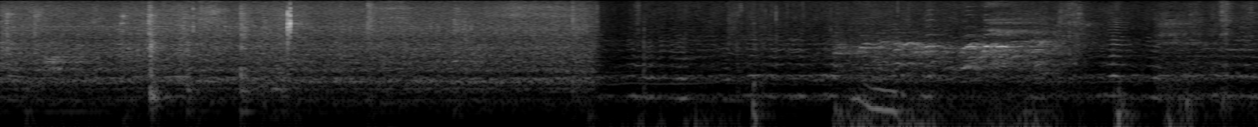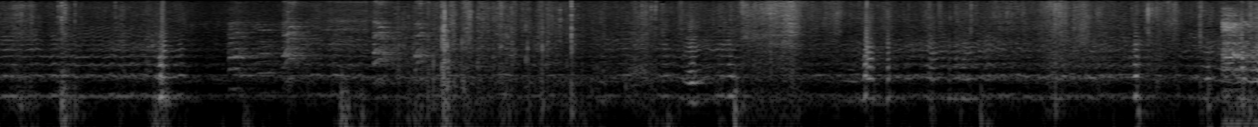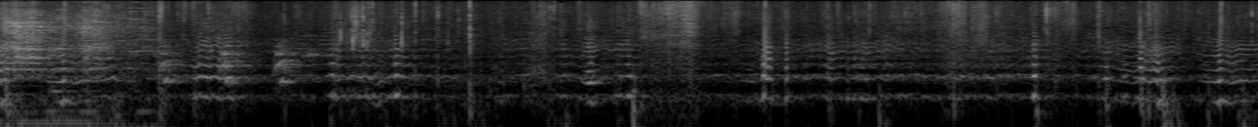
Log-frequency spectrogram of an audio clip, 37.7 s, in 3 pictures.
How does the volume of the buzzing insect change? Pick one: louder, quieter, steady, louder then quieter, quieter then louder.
steady.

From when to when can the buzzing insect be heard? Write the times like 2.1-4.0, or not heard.
0.0-37.6.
